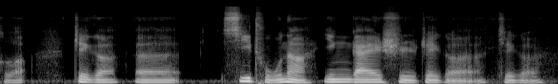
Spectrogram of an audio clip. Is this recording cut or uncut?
cut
